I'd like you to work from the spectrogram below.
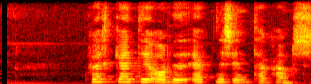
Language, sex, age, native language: Icelandic, female, 40-49, Icelandic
